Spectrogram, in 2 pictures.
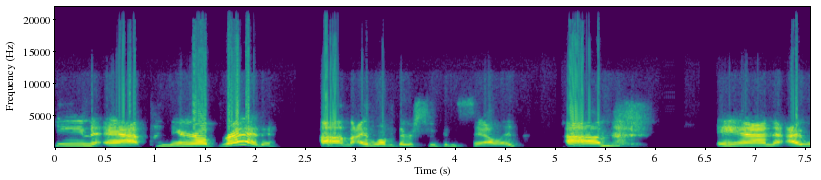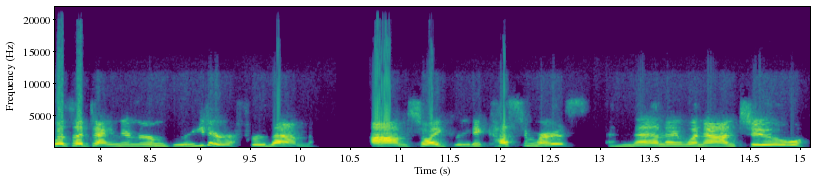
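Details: Adult woman born with cerebral palsy, diagnosed at about age two, told she might never walk or talk, treated with speech therapy in childhood; speech in cerebral palsy with mild dysarthria.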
